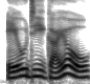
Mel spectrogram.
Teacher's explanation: If I use a flat totally even tone and say aodo, my voice just stays level. That's a statement.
